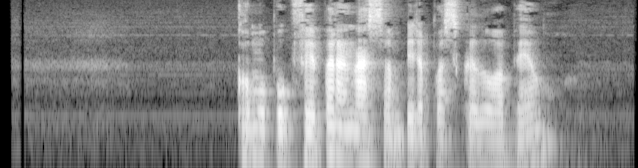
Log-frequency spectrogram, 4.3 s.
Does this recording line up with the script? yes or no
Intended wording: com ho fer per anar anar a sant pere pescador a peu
no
